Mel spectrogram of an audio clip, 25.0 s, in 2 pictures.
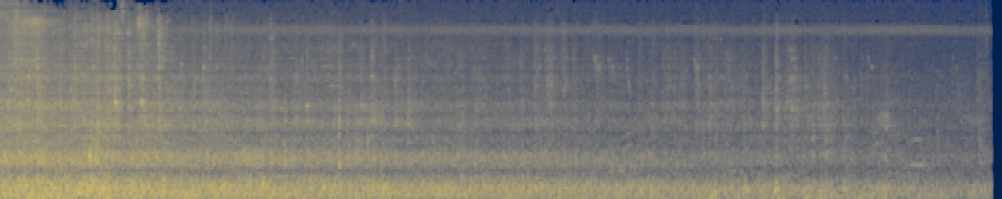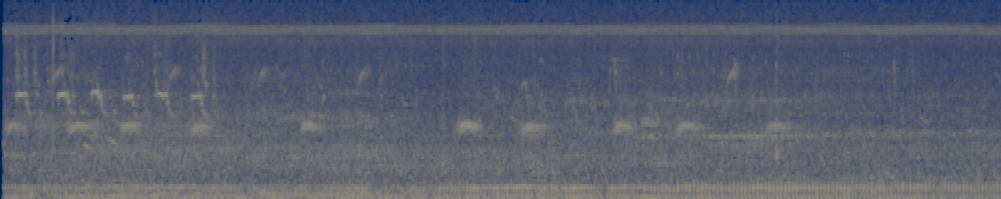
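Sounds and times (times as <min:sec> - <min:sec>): birds calling: 0:10.6 - 0:24.7.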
